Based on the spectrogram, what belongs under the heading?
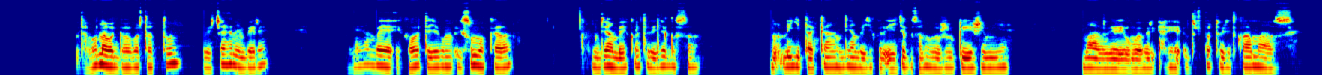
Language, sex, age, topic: Kinyarwanda, male, 18-24, government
